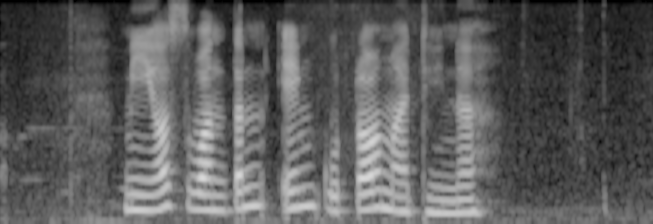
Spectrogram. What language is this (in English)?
Javanese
